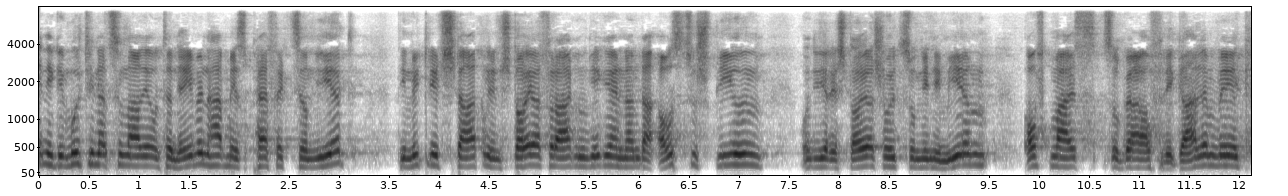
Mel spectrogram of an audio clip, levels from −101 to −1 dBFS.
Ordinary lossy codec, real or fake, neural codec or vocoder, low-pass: none; fake; codec, 16 kHz in and 24 kHz out, 1.1 kbps, FireRedTTS-2 codec; 7.2 kHz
